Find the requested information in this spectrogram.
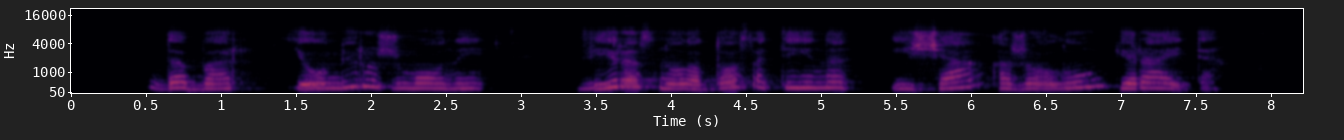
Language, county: Lithuanian, Vilnius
